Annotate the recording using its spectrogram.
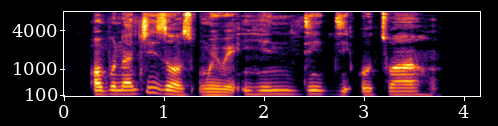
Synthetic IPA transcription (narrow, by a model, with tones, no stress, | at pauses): ɔ˨bʊ˨na˨d͡ʒi˦˨z̬ɔ˨sŋʷe˨ɾe˨ʔi˦ɦe˦n̩˦dɪ˦dɪ˦o˦tu˦a˦ɦʊ˨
